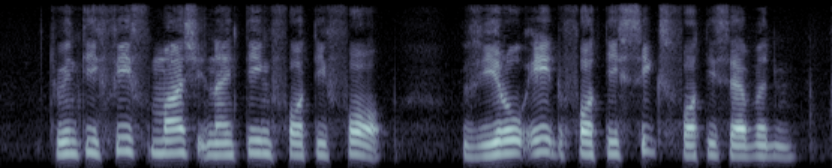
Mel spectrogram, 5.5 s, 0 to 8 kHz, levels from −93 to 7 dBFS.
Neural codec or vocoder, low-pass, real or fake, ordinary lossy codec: codec, 16 kHz in and 24 kHz out, 1 kbps, XY-Tokenizer; 7.2 kHz; fake; none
